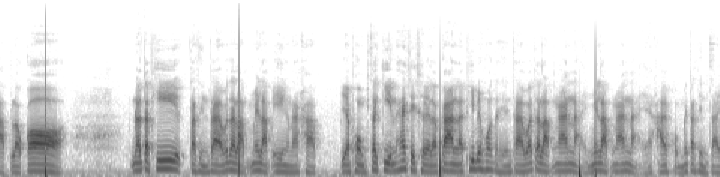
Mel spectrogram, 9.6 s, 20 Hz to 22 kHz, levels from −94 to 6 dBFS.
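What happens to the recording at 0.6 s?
A loud pop from 0.61 to 0.64 s, far above the speech: a single sharp thump, likely from a voltage pulse, with the speech carrying on underneath rather than dropping out.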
